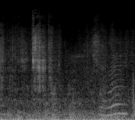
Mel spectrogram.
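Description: Passenger train's steady low running rumble heard inside the compartment, with a brief crinkle of a clear plastic food cover being handled about half a second in.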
